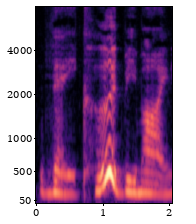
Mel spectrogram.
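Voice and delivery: low, slow, scheming under the breath; greedy bunny hatching a wicked plan; sly scheming. A narrator's reading. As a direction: plot it slyly, savoring each word. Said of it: "with a wicked idea".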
